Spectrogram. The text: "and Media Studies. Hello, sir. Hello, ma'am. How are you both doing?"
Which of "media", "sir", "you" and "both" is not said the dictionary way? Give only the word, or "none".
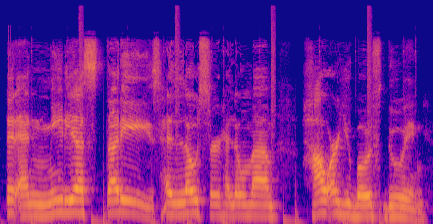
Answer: none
